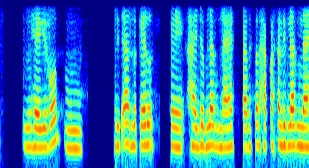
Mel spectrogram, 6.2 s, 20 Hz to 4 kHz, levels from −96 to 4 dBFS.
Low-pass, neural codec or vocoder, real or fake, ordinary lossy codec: 3.6 kHz; codec, 16 kHz, 0.8 kbps, ZipCodec; fake; none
